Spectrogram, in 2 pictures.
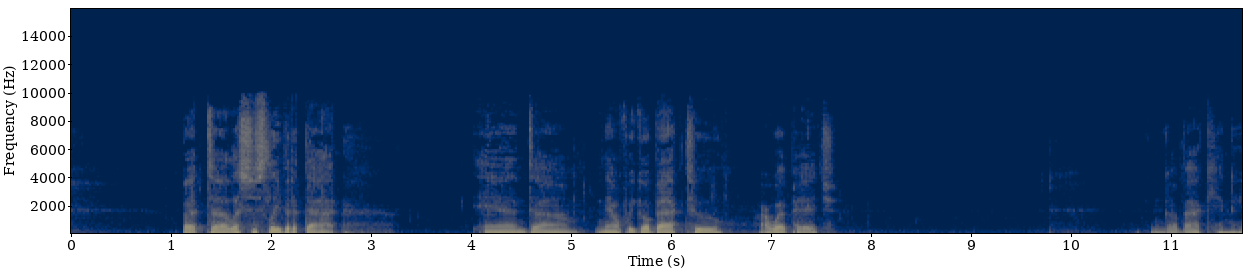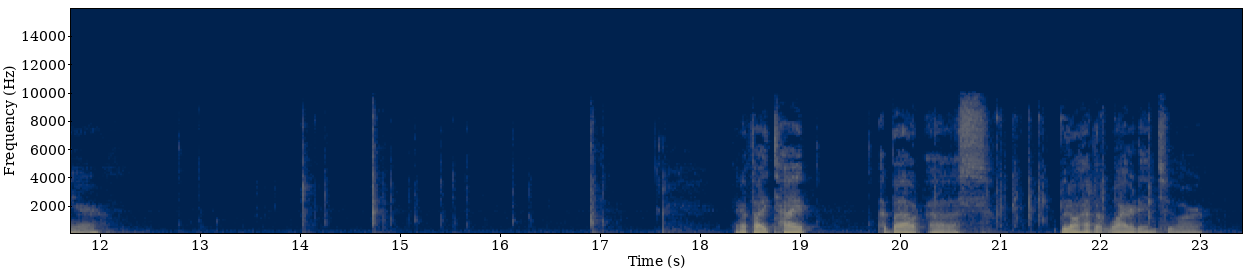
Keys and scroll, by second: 2.8 super+s, 7.0 super+Tab.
